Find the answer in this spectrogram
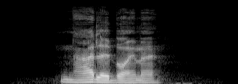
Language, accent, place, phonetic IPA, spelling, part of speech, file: German, Germany, Berlin, [ˈnaːdl̩ˌbɔɪ̯mə], Nadelbäume, noun, De-Nadelbäume.ogg
- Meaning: nominative/accusative/genitive plural of Nadelbaum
